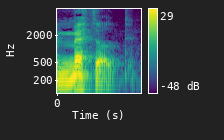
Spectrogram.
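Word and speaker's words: method: でメソッド、メソッドっていうふうに発音します。最後 D ですから軽くデッって音をつけておいてください。メソッドって O をつけてはいけません。デッっていうだけです。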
